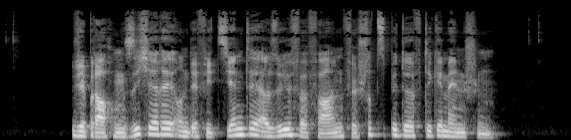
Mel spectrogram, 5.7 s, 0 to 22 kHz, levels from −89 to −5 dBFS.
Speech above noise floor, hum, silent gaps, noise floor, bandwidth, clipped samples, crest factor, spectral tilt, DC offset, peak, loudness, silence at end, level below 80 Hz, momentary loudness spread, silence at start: 60 dB; none; none; -82 dBFS; 16.5 kHz; under 0.1%; 20 dB; -5.5 dB/octave; under 0.1%; -2 dBFS; -22 LUFS; 0.75 s; -60 dBFS; 8 LU; 0.75 s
